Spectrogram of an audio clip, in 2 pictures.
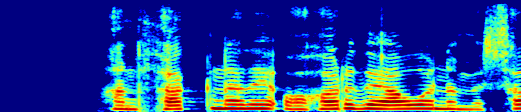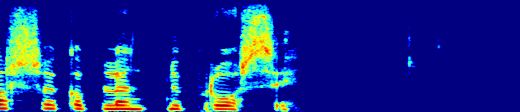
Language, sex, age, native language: Icelandic, female, 40-49, Icelandic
